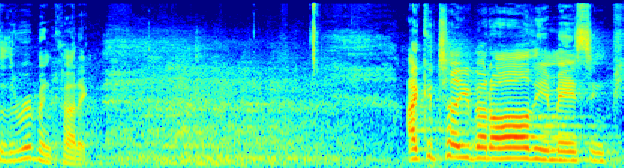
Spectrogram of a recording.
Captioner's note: audience laughs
